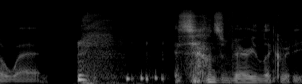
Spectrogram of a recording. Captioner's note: laughs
